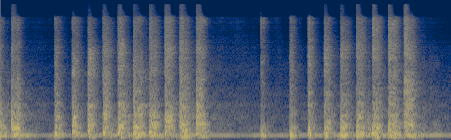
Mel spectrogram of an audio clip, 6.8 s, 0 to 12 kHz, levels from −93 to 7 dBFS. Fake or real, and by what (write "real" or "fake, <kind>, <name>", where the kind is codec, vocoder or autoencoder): fake, codec, DAC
